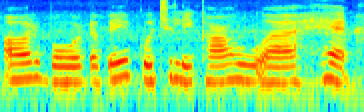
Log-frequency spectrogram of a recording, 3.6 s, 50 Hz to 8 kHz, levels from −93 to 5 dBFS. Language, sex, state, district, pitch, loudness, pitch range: Hindi, female, Chhattisgarh, Raipur, 210 Hz, -16 LUFS, 200-225 Hz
